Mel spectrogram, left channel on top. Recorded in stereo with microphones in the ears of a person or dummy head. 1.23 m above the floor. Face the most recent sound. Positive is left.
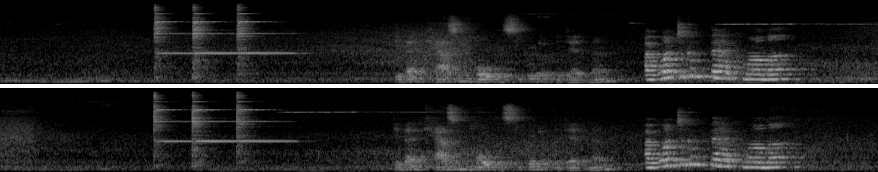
turn(degrees=15)  # may be behind; listen again after turning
